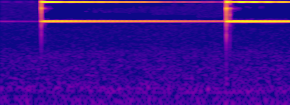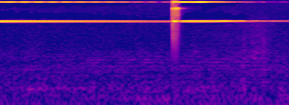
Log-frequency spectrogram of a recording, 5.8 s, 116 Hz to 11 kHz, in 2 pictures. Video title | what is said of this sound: 4 Ways to Identify Silver in Your Pocket Change | the silver coin has a much higher pitch and a more pleasant sound compared to the dullness of the clad coin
